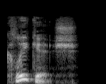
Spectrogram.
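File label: "cliquish", British English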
